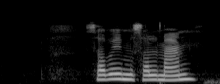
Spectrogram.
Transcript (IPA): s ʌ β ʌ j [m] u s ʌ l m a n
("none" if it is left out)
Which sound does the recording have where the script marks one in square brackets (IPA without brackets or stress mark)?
m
